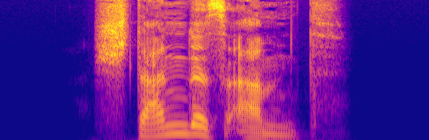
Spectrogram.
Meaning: register office
- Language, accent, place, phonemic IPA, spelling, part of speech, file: German, Germany, Berlin, /ˈʃtandəsʔamt/, Standesamt, noun, De-Standesamt.ogg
